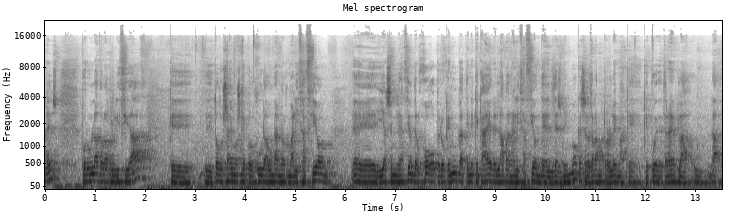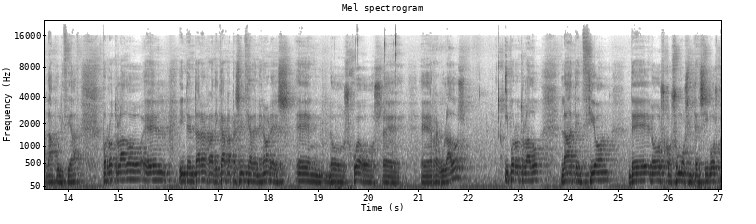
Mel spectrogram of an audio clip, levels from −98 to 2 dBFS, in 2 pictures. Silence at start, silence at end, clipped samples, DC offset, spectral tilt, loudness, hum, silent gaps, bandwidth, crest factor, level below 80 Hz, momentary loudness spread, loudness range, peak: 0 s; 0 s; under 0.1%; under 0.1%; -7 dB/octave; -17 LUFS; none; none; 17 kHz; 16 dB; -32 dBFS; 7 LU; 2 LU; 0 dBFS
